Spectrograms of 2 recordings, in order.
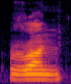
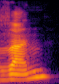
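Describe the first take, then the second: First: The syllable is said heavy, with a full-mouthed vowel. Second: The syllable is said light, with a thin vowel. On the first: The speaker calls it right. "full mouth" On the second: The speaker calls it wrong. "it's not ran"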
